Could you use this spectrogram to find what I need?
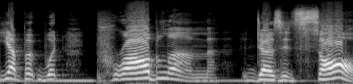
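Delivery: mock, very loud, high, insistent, demanding tone. Recounting being interrupted again by him, retelling his demanding interruption. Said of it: "interrupts me again and demands".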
